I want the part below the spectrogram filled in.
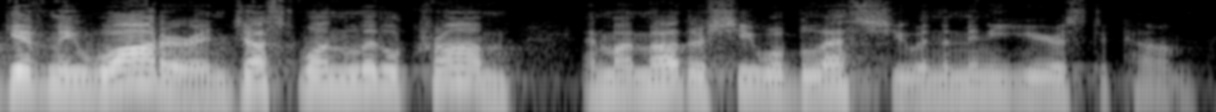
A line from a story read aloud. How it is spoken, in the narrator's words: He cried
